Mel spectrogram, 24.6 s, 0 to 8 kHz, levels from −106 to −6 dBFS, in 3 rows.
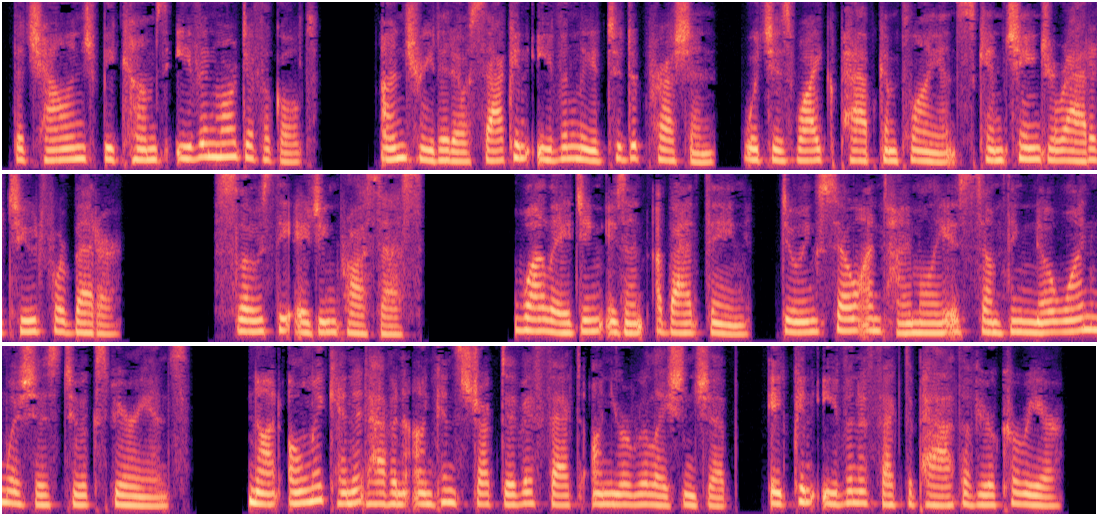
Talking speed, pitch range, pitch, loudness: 155 wpm, 175-200 Hz, 185 Hz, -20 LUFS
